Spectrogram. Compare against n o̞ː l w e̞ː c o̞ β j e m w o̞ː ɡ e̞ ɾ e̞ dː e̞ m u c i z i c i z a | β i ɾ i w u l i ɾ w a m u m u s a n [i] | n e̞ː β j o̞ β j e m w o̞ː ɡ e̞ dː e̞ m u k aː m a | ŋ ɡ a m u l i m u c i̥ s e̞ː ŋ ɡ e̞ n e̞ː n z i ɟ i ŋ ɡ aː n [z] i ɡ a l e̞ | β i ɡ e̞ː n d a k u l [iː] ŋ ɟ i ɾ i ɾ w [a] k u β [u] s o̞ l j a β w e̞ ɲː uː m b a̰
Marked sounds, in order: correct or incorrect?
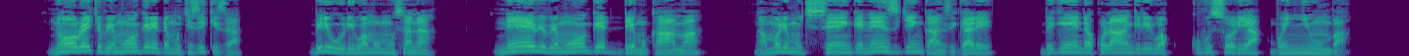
incorrect: a, correct, incorrect: aː, correct, correct

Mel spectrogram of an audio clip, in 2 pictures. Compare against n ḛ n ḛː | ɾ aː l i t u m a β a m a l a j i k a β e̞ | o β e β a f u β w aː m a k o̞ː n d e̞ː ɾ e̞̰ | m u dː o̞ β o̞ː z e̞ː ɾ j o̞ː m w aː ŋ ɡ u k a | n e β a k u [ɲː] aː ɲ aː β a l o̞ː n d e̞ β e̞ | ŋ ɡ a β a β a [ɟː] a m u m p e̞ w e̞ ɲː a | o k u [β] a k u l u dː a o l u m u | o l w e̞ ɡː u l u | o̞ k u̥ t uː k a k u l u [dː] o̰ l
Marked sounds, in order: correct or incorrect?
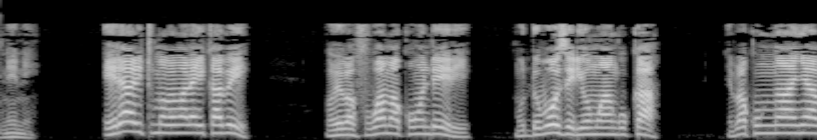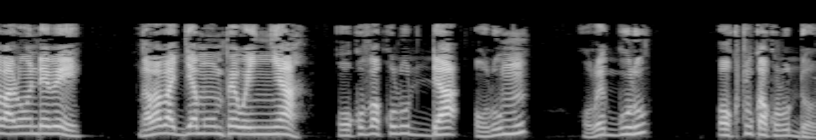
incorrect: ŋː, correct, incorrect: v, correct

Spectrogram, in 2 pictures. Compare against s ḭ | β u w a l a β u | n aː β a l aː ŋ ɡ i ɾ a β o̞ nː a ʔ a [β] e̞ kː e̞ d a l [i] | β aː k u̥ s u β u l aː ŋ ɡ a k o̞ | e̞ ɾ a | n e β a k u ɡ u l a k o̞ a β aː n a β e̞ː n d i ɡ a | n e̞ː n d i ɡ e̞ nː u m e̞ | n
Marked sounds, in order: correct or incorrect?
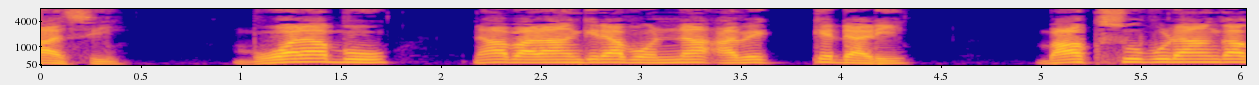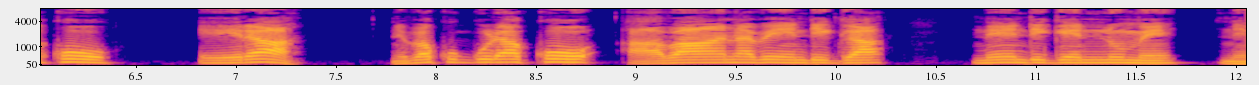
correct, correct

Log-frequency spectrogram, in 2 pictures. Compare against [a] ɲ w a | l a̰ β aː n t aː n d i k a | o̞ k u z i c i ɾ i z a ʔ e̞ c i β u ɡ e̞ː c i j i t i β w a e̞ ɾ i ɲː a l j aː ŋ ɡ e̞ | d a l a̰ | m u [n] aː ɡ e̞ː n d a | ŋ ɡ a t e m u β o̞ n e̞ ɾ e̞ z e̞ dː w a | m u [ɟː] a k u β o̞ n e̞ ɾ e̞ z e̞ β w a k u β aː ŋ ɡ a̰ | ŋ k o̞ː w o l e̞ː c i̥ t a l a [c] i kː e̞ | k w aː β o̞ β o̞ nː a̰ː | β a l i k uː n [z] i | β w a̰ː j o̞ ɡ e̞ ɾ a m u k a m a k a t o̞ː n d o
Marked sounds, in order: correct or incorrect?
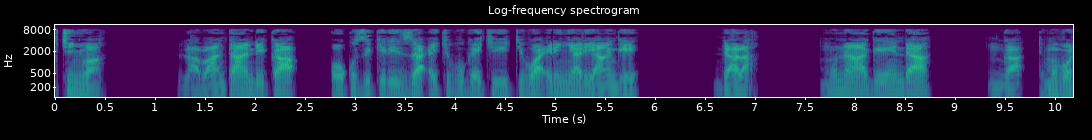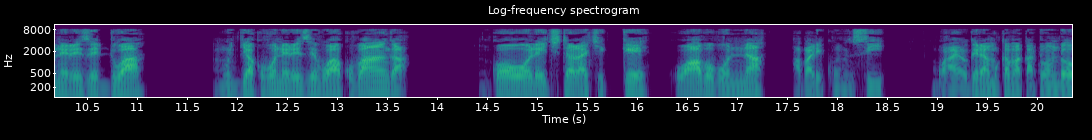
incorrect: i, correct, correct, correct, incorrect: s

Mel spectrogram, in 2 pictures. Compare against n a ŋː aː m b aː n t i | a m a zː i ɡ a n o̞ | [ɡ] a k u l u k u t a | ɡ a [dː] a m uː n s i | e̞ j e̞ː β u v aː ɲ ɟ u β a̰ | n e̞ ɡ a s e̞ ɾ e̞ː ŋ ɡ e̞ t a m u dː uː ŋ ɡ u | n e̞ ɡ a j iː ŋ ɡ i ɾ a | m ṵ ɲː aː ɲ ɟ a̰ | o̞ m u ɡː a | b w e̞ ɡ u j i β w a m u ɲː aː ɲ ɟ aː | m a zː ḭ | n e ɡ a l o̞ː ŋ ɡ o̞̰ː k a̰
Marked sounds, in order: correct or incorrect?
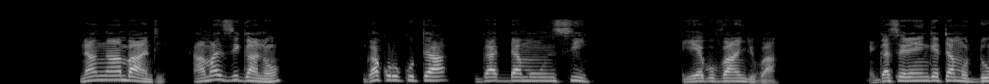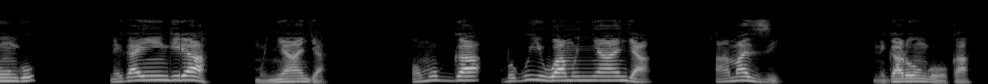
correct, correct

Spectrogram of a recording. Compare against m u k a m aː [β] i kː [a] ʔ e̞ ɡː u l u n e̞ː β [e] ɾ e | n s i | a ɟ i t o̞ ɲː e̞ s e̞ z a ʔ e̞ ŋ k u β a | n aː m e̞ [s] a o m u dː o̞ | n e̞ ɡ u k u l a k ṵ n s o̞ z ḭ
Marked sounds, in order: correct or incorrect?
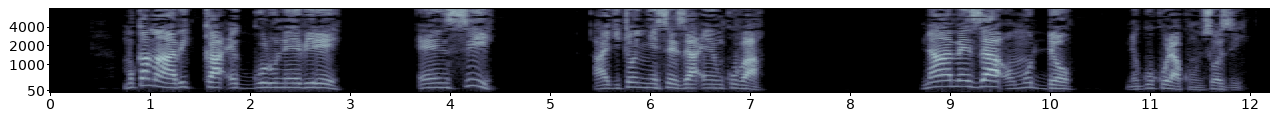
correct, correct, incorrect: i, incorrect: z

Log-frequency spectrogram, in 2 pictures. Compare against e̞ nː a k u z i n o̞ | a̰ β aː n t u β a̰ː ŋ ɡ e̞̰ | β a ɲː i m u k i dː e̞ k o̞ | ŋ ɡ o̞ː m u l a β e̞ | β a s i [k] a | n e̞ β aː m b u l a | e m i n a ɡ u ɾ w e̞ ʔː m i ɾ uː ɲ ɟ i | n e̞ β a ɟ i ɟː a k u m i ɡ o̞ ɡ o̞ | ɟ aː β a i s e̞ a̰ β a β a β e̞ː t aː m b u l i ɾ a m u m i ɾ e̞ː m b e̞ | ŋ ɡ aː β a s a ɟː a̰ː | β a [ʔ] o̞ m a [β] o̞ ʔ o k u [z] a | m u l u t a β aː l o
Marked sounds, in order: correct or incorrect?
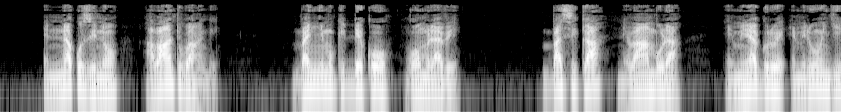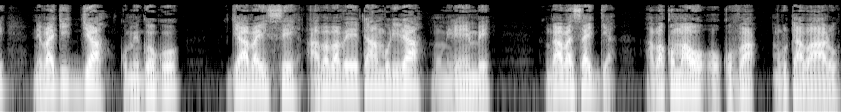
correct, incorrect: k, incorrect: w, incorrect: v

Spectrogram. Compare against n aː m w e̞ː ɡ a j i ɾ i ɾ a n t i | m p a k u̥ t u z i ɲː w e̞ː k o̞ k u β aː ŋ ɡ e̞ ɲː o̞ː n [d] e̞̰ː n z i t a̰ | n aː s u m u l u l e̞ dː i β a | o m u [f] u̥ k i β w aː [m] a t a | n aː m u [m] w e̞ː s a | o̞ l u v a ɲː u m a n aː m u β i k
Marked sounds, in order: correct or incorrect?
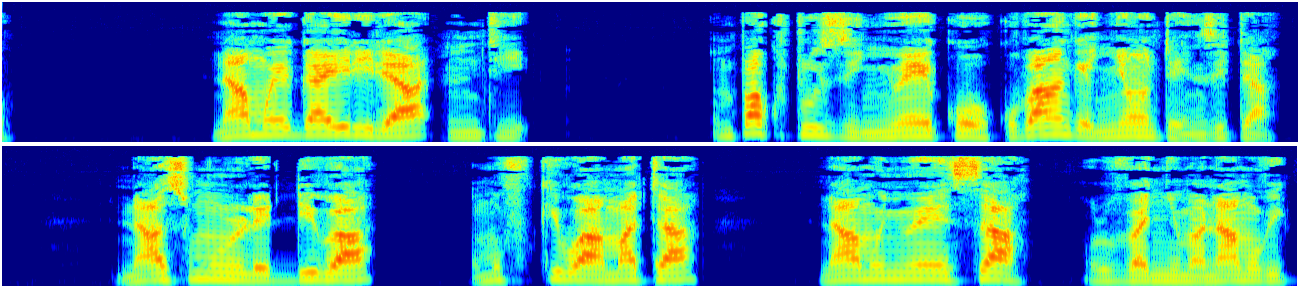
incorrect: t, correct, correct, incorrect: ɲ

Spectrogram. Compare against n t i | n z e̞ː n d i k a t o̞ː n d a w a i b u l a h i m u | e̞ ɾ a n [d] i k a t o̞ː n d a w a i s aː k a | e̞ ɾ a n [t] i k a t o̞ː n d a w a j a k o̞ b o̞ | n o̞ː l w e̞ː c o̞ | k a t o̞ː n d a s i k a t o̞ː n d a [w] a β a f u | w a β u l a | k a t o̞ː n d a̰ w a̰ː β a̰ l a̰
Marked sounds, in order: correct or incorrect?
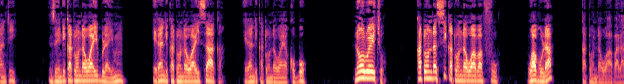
correct, incorrect: d, correct

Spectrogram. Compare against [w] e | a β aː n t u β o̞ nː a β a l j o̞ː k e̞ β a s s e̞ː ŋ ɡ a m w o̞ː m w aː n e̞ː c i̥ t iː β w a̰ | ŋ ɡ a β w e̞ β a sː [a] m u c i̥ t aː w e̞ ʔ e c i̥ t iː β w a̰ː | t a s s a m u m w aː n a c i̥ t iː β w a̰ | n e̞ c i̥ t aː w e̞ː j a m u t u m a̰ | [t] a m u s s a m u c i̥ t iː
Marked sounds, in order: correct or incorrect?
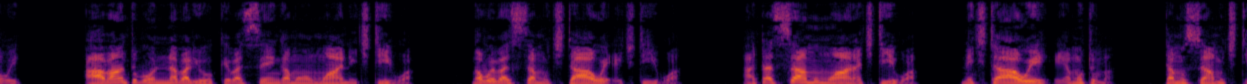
correct, correct, correct

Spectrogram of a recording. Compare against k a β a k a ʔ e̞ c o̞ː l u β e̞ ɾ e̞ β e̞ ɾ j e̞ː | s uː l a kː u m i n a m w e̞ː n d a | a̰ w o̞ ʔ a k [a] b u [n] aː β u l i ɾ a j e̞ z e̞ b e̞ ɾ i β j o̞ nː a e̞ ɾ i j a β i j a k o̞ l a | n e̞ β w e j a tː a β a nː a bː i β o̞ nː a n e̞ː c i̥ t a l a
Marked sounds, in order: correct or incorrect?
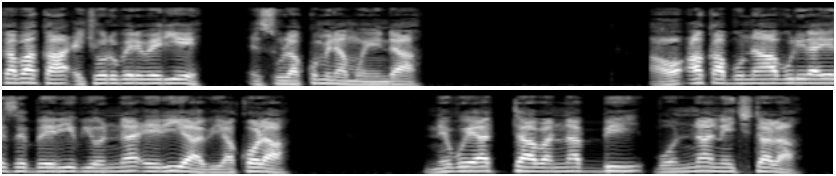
correct, correct

